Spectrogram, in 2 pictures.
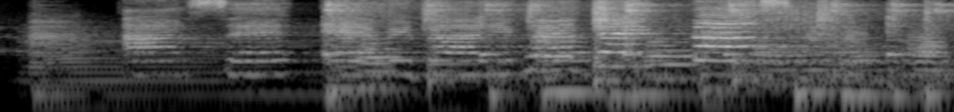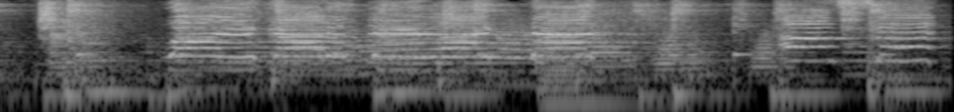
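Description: Lively ensemble music, written in response to the nation's struggles and performed on a concert tour, plays loud and full, with a dense tonal mix over strong bass notes in a steady, driving pulse.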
